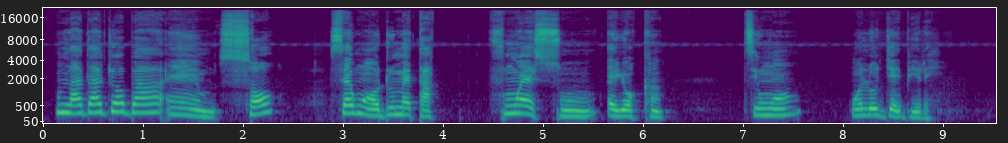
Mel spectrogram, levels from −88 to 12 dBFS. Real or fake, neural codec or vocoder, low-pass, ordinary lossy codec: real; none; none; none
